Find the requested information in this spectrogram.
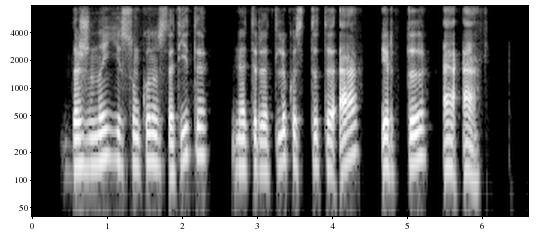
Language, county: Lithuanian, Klaipėda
